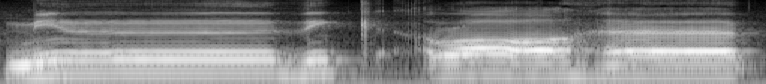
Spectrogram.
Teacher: نون پر بھی غنّہ کیا جائے گا، ذال کو باریک کر کے نرم کر کے پڑھنا ہے، ذال کو کاف سے ملائیں گے، پھر را پر کڑا زبر ہونے کی وجہ سے را کو ایک الف کی مقدار کھینچیں گے، اسی طریقے سے ہا کو بھی ایک الف کی مقدار کھینچنا ہے۔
